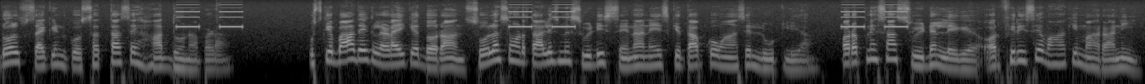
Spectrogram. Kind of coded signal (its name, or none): beep code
